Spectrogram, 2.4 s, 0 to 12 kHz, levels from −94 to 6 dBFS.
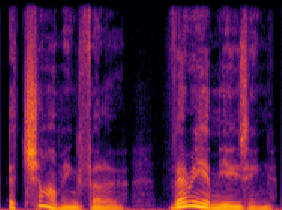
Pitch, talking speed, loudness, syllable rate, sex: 145 Hz, 125 wpm, -17 LUFS, 5.6 syllables/s, male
